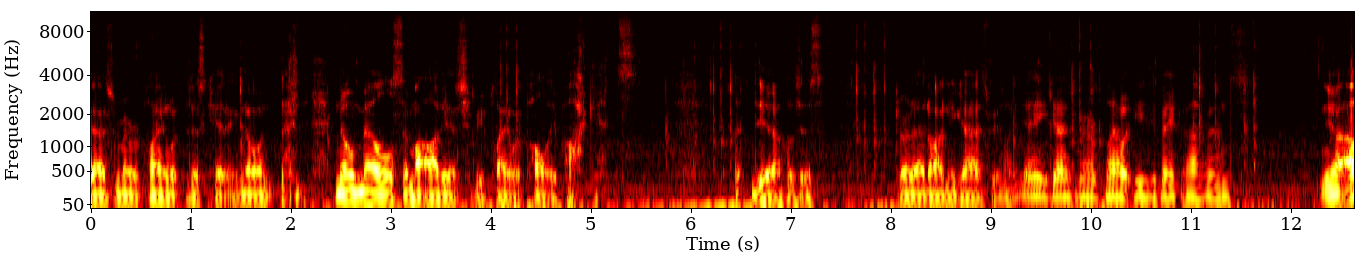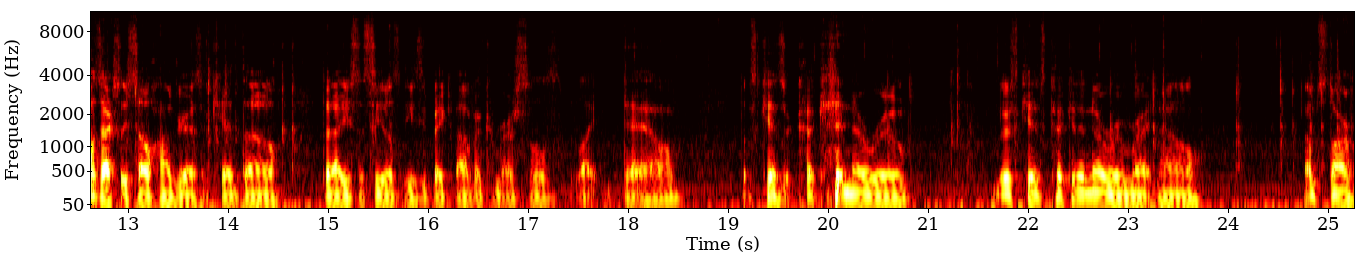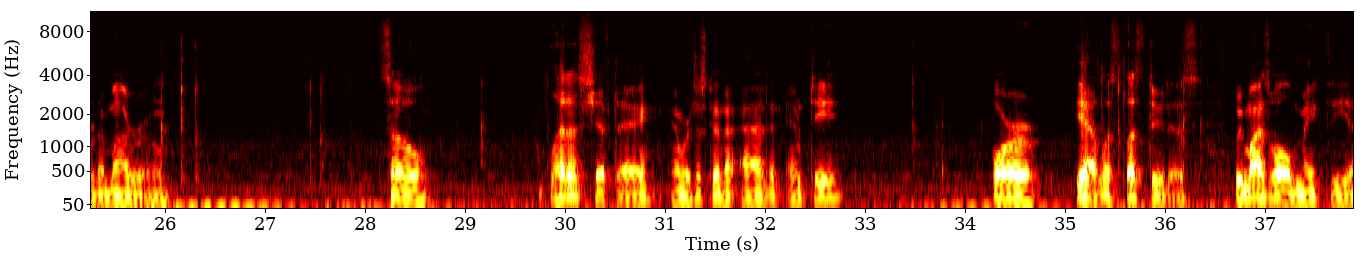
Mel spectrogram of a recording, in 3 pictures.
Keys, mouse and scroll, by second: 0.0 scroll down 1, 0.3 middle click, 0.8-1.5 scroll up 1, 1.5 1, 2.0 click, 2.6 shift+click, 4.1 g, 4.3 g, 4.7 click, 5.9 shift+click, 6.2 g, 6.4 g, 6.6 click, 7.6 g, 7.9 g, 8.2 click, 8.3 click, 9.3 shift+click, 9.8 g, 10.0 g, 10.5 click, 11.1 alt+a, 11.5-12.2 scroll down 2, 12.2 middle click, 12.7 shift+middle click, 12.9 scroll up 1, 13.0 2, 13.4 alt+click, 13.8 g, 14.0 g, 14.3 click, 14.4 click, 14.9 scroll down 1, 15.2 middle click, 15.5 alt+a, 15.9 scroll down 1, 16.0 middle click, 17.0-17.3 scroll down 1, 17.3 middle click, 18.5 middle click, 18.8 scroll down 1, 19.6 middle click, 20.0-21.3 scroll down 4, 20.2 middle click, 20.2 middle click, 20.7 shift+middle click, 21.3 alt+a, 21.5 middle click, 21.8 scroll down 1, 22.1 shift+middle click, 22.3 middle click, 22.7 scroll down 1, 22.9 middle click, 23.2 2, 23.6 middle click, 24.0 1, 25.1 typing, 26.1 shift+space, 27.7 scroll down 1, 28.0 middle click, 28.3 shift+middle click, 28.7 middle click, 29.8 shift+a, 30.8-35.5 drag, 35.5 alt+g, 36.2 alt+z, 36.5 KP_Decimal, 36.9 right click, 37.3 click.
